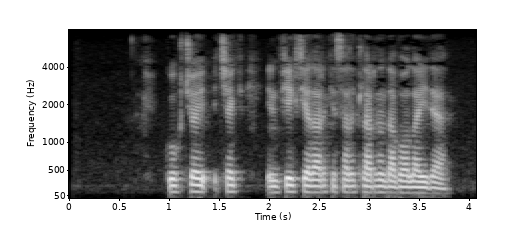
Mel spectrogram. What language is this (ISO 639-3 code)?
uzb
